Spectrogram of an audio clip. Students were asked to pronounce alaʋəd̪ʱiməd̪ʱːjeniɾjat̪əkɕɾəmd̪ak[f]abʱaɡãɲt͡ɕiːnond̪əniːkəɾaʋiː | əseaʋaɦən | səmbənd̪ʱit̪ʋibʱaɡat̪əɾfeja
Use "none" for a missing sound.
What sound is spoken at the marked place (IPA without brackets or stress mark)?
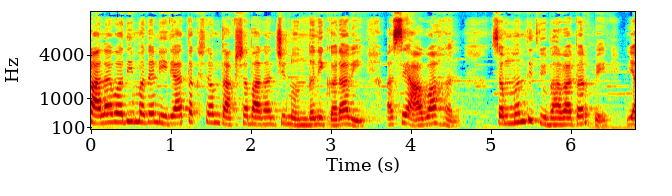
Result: ʂ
